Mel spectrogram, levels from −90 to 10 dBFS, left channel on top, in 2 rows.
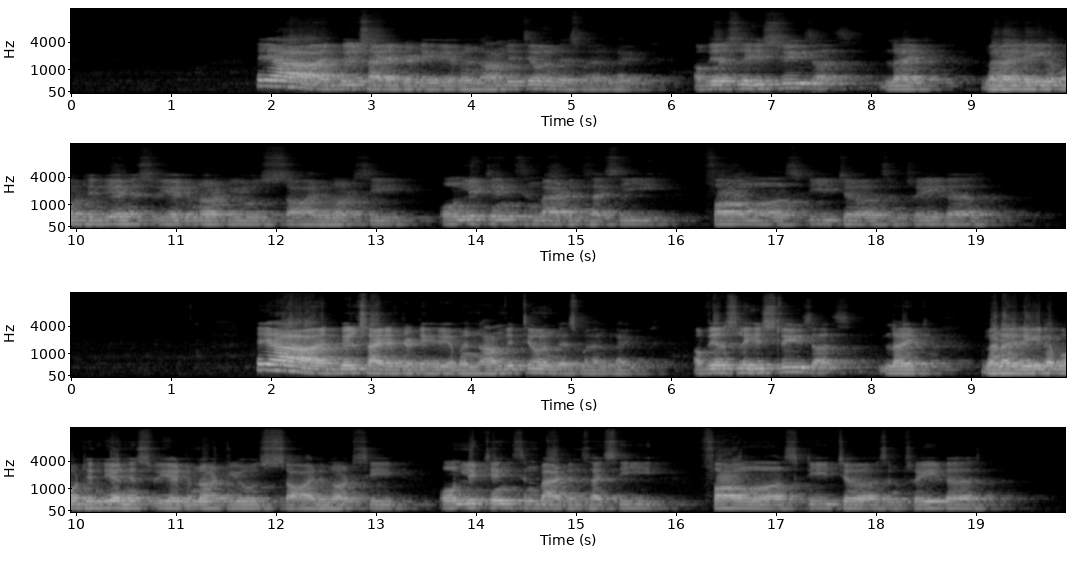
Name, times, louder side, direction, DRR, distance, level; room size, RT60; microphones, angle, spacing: voice 1, 1.9-5.6 6.2-7.7 8.1-8.5 9.1-13.2 13.6-15.8 16.4-19.0, right 4 dB, 50° right, 5 dB, 0.4 m, -30 dB
4.3 x 2.4 x 2.8 m, 1.1 s
head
